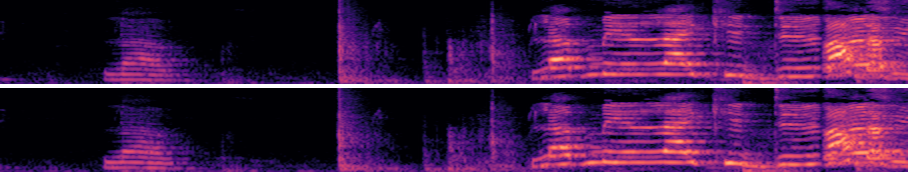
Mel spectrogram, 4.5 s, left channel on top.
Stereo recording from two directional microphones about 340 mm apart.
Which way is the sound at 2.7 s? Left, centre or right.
Centre.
